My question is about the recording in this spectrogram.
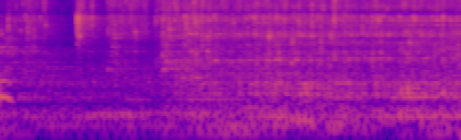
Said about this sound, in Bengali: এবার পড়বে জল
